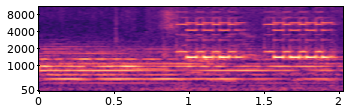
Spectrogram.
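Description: A telephone ringing, one short electronic double ring about a second in, over soft sustained background music.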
